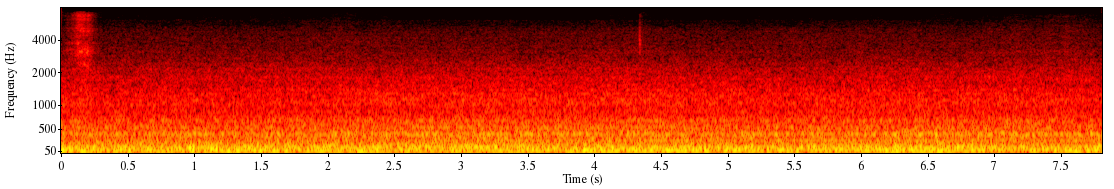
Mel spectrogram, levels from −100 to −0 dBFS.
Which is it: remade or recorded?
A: recorded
